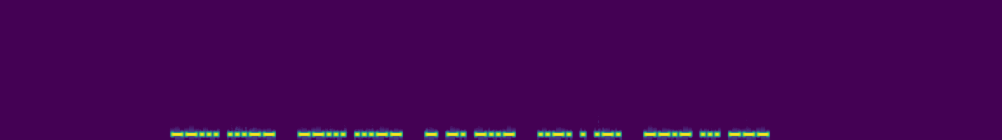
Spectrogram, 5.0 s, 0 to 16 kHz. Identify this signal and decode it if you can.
Morse code, heard as a keyed tone, about 69 wpm, 700 Hz. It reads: 73 73 TNX FER QSO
